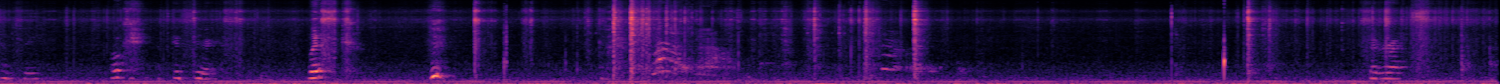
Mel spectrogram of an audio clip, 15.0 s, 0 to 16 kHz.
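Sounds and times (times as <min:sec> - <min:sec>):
utensil scraping in a pan: 0:06.9 - 0:08.6.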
